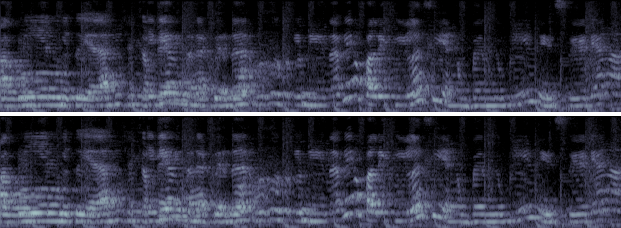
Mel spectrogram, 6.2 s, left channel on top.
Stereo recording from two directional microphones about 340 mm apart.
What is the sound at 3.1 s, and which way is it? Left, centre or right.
A woman's voice, centre.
